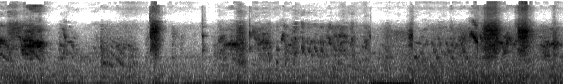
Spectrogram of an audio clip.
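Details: Budgerigars, sound used to stimulate mating, breeding and egg laying: scattered sharp high chirps and short squawks with quiet gaps between them, over a faint low hum.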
